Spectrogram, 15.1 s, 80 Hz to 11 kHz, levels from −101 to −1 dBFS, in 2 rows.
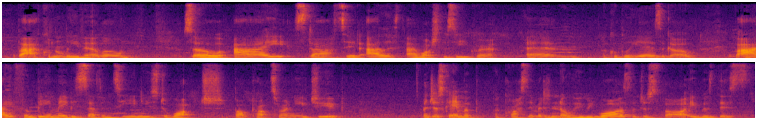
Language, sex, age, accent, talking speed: English, female, 20-39, British, 205 wpm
